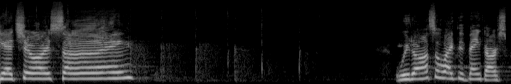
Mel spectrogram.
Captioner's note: applause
